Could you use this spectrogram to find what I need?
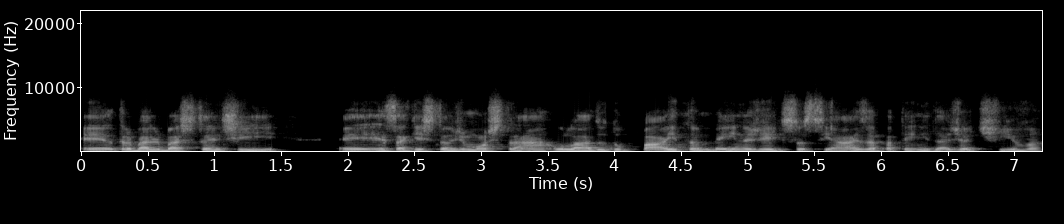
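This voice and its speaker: A man with a normal speaking voice, fairly low pitch and a fairly slow pace, against a quiet background. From Brazil, Belém (Pará). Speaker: English teacher. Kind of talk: interview.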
